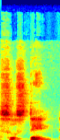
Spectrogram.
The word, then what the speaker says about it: sostén: que, por ejemplo, acá sostén, pues es una palabra, en este caso va a ser una palabra aguda que tiene, porque tiene acento en la última sílaba y como termina en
